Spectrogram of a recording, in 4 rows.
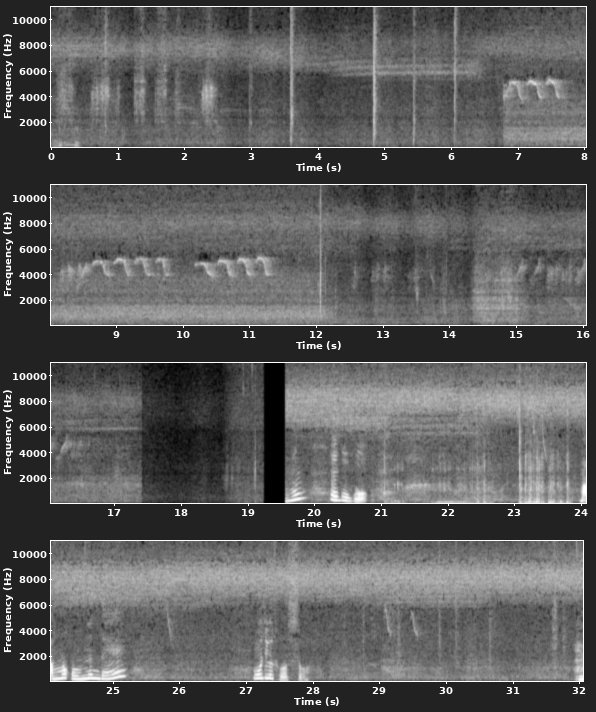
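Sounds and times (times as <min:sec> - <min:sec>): high insect drone: 0:00.0 - 0:17.4, 0:19.6 - 0:32.0
sharp clicks: 0:21.0 - 0:24.0.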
